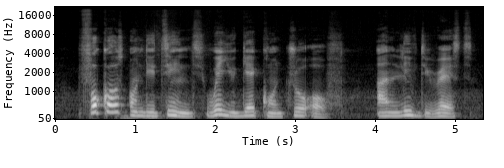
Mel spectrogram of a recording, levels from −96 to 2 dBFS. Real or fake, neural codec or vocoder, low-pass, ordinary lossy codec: real; none; 19.8 kHz; none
